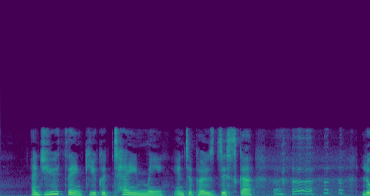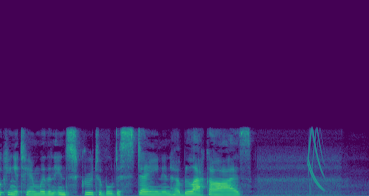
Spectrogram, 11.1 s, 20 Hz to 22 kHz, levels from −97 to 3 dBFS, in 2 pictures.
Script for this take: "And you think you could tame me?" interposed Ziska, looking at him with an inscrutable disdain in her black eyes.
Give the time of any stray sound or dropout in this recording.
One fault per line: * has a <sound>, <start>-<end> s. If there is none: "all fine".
* has a laugh, 4.1-5.2 s
* has a chirp, 10.2-10.5 s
